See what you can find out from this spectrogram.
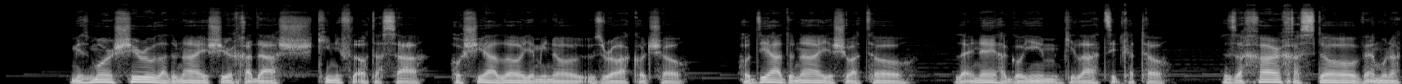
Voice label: poetry and prayer psalm hebrew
